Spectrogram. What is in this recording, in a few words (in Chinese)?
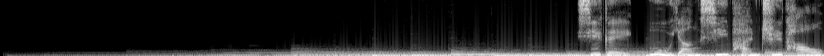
女 诗歌; 思想者之二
